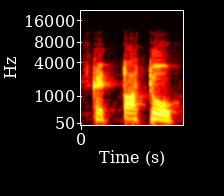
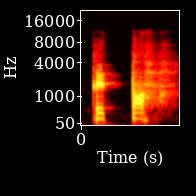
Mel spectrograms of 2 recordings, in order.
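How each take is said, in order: First: The word ends with a t sound and vowel. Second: The word ends with an h sound. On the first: The phrase continues after the word. "So I'm not stopping. I'm continuing. ... So it pronounces as ta" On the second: The speaker stops after the word. "if I'm going to stop, I'm going to say qittah. Ha. Pronounces like ha"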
